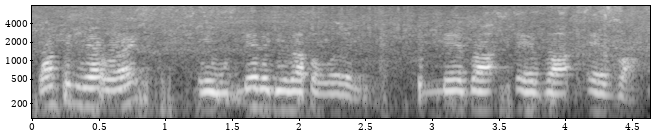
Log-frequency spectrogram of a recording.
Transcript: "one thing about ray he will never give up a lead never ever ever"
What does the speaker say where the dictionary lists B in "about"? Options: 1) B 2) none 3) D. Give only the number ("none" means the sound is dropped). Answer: 2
